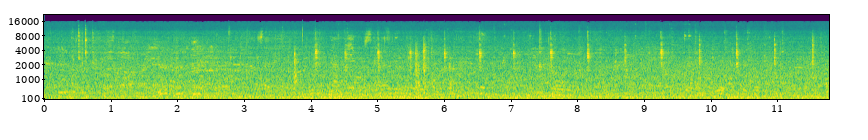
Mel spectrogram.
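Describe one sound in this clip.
A gamelan ensemble plays ringing metal gongs and metallophones outdoors.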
